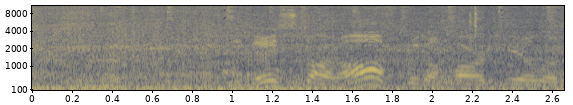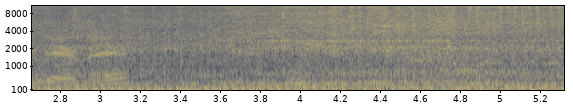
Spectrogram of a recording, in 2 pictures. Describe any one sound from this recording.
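A dirt bike engine revs up and pulls away.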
